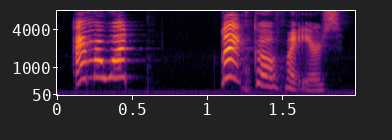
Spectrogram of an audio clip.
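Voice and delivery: high, loud squawk of offence; piercing, affronted bird voice; outraged parakeet. A narrator's reading. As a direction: screech indignantly as a small bird. Insulted parakeet held by ears.

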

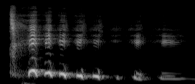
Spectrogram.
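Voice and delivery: a short high ghostly titter; high giggle. Retold or imitated. The ghost woman laughing, one high titter. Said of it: "Once the woman laughed".

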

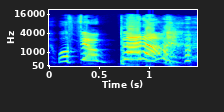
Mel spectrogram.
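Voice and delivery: drawn-out, high, very loud mock yell; mock insensitive shout. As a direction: bellow it as a blunt, exasperated retort. Blunt retold retort in movie recap.

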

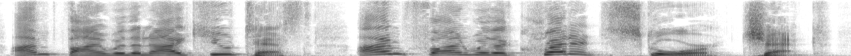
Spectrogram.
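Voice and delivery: building real irritation, voice climbing high; worked-up talk-radio tirade; getting upset. Real, not acted. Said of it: "I'm sorry I'm getting upset".

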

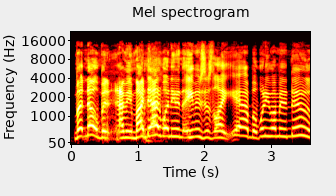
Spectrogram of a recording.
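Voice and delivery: high, loud and excited; telling it all fired up; excited retelling. Real, not acted. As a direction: voice jumps up with excitement. Excited retelling, dad voiced.

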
